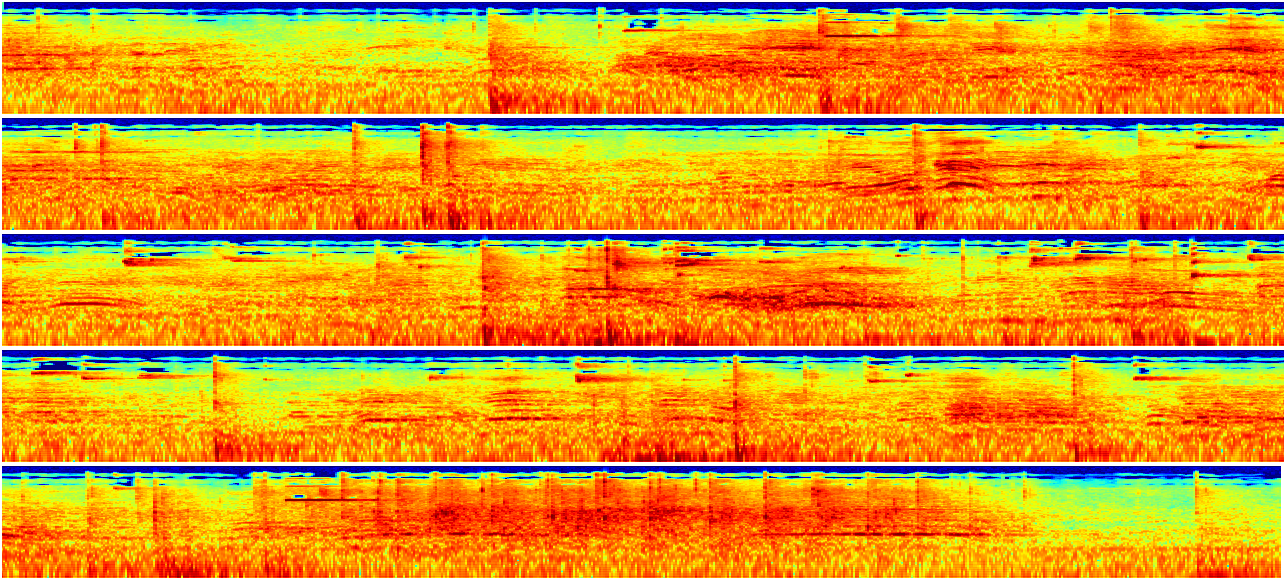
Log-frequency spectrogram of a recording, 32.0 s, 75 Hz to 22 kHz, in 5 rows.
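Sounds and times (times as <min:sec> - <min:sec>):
players and spectators shouting: 0:15.6 - 0:19.2.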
